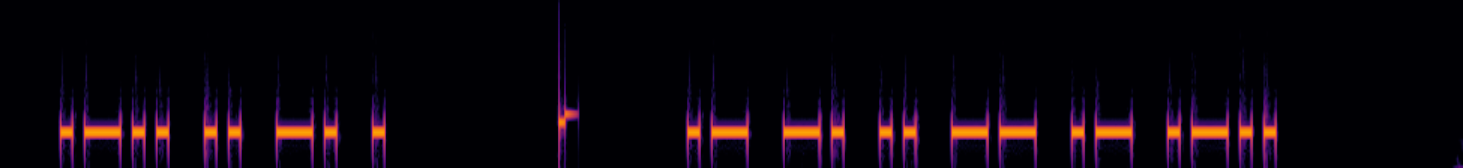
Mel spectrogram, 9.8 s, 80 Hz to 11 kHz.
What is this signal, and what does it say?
Morse code, heard as a keyed tone, about 15 wpm, 700 Hz. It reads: LINE ANIMAL
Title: Sentences from Top 1000 Words - Review Part 1 - New Word Drill - 15wpm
